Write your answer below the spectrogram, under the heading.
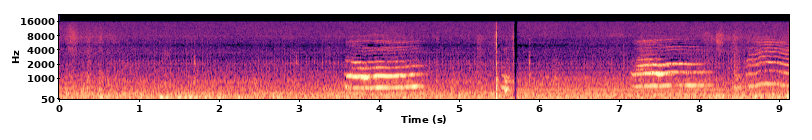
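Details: A household cat, one of several mixed-breed house cats, meowing to demand breakfast just after waking; two long level meows spaced a few seconds apart, then a short rising-falling one, over a faint indoor hum with a few clicks.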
